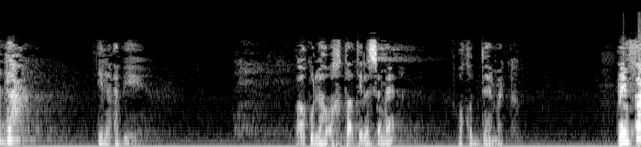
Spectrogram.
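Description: A middle-aged man preaches emphatically into a microphone, in bursts with pauses.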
